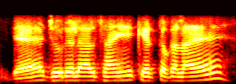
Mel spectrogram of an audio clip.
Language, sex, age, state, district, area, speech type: Sindhi, male, 45-60, Delhi, South Delhi, urban, conversation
